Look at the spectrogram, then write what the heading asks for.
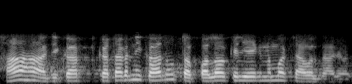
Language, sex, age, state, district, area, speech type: Maithili, male, 18-30, Bihar, Supaul, rural, conversation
